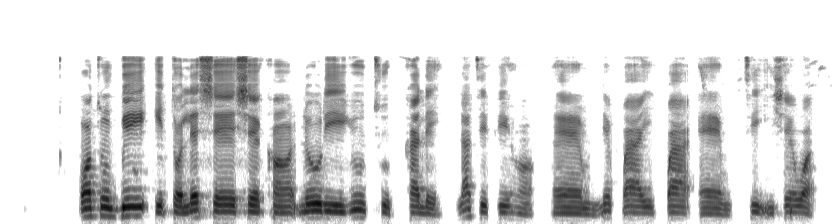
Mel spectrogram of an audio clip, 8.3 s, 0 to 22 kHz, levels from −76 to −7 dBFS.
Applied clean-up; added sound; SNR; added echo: none; none; none; none.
